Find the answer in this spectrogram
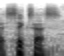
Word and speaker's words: Seixas: How do you pronounce it with an X in Seixas? it? Yeah, 6S.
